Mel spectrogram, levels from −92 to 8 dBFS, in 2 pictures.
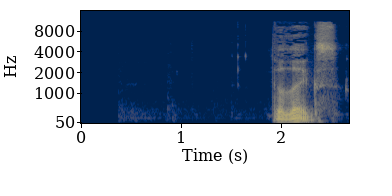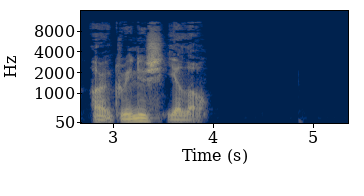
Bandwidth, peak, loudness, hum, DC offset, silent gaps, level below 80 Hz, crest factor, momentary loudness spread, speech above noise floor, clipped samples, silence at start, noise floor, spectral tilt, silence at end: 11.5 kHz; -4 dBFS; -24 LUFS; none; under 0.1%; none; -48 dBFS; 24 dB; 9 LU; over 66 dB; under 0.1%; 1.9 s; under -90 dBFS; -5 dB/octave; 1.45 s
